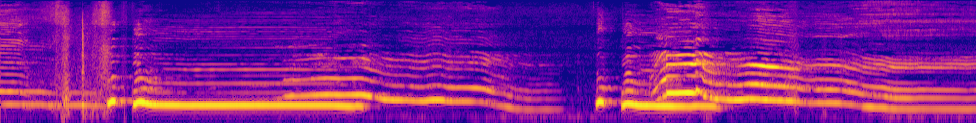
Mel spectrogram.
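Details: A female Beagle gives two long, mournful howls that start high and slide down.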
